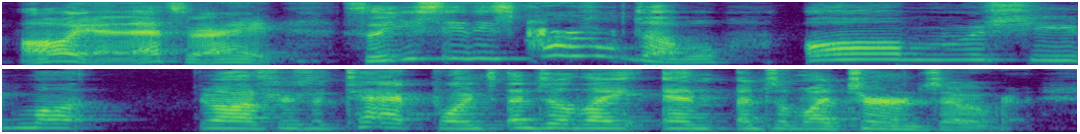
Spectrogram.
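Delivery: ordinary talk, nothing marked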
